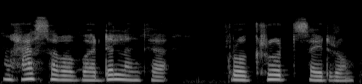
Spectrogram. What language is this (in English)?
Somali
